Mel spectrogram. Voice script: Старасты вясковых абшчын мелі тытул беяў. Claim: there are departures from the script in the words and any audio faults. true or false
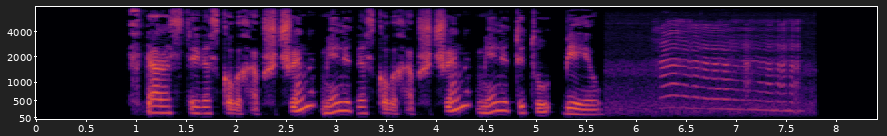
true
